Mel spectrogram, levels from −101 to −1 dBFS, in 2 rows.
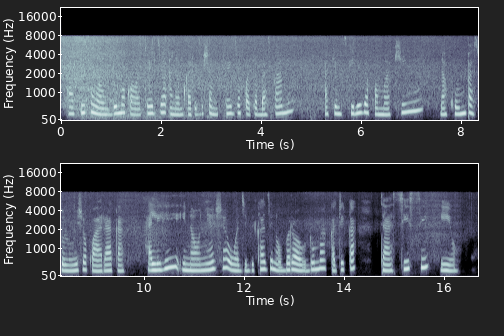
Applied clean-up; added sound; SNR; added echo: none; Boiling / Hiss; 9 dB; none.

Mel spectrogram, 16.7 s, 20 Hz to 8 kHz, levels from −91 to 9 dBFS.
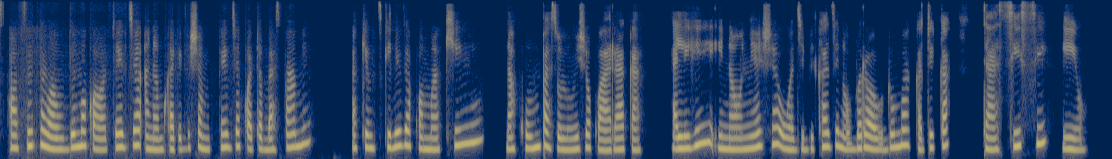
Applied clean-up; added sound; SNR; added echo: neural mask model DeepFilterNet 3.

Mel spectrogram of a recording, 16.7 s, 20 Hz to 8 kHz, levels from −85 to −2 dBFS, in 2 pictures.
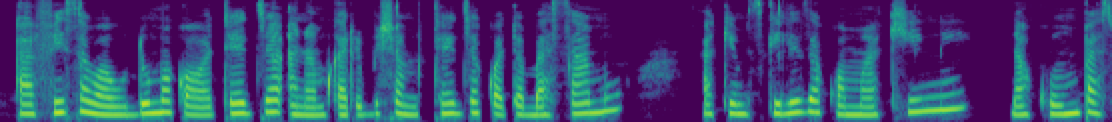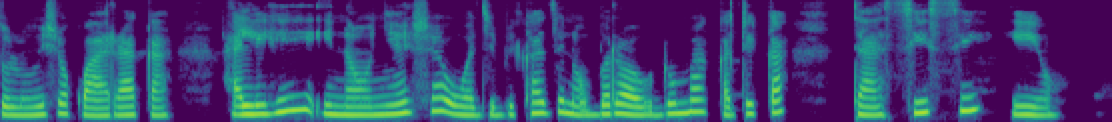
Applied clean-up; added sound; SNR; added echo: none; none; none; none.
